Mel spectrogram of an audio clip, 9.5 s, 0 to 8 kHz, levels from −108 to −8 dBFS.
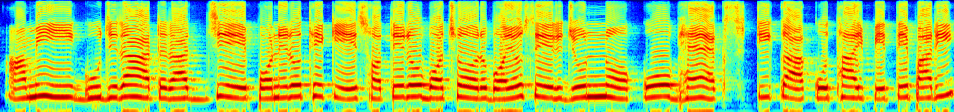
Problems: none marked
